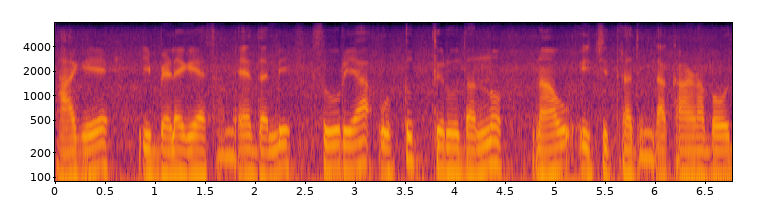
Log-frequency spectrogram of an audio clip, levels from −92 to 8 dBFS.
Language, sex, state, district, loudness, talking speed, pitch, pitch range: Kannada, male, Karnataka, Bangalore, -18 LUFS, 90 wpm, 110 Hz, 105-125 Hz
